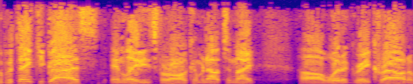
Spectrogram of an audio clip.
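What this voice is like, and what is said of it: Hoarse voice. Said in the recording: “this is my game voice after a game because I'm a little hoarse”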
